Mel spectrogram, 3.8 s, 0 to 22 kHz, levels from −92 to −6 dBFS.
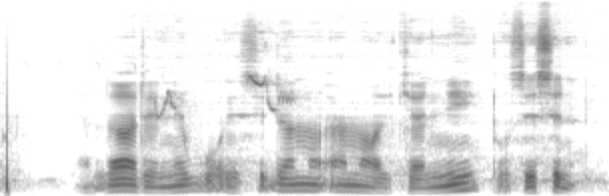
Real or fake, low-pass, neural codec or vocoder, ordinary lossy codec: real; none; none; none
